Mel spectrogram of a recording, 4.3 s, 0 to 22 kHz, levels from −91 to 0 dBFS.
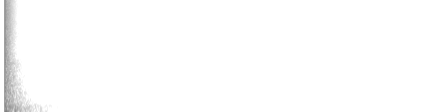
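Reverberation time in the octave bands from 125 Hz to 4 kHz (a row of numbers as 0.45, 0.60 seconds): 0.85, 0.60, 0.45, 0.35, 0.30, 0.20 seconds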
